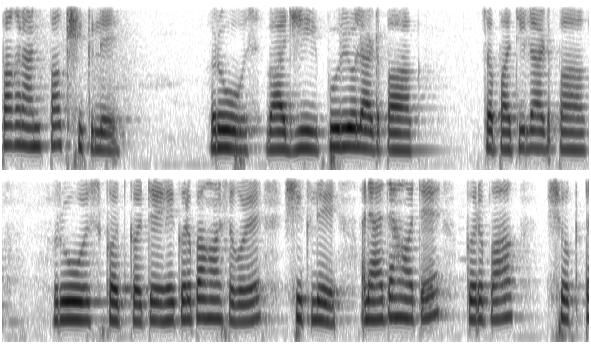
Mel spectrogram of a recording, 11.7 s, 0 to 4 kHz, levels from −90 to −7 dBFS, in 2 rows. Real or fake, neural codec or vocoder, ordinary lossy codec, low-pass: real; none; none; 3.6 kHz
